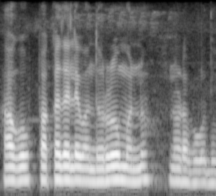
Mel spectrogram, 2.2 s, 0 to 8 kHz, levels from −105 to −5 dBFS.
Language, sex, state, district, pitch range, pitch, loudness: Kannada, male, Karnataka, Koppal, 150-165 Hz, 160 Hz, -15 LUFS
